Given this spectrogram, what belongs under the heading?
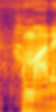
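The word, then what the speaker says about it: Homer: 20 में सही है होम आफ वर्ड्स तिल एंड डोंट स्पेंसर यह जो होमर है इसको आप लोग उम्र पड़ते हैं यह और इसमें साइलेंट होता है तो इसको होमा पढ़ा जाता है वर्क एंड डोंट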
